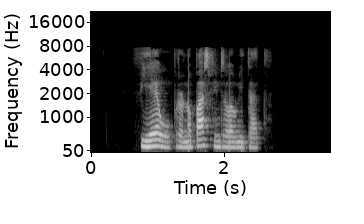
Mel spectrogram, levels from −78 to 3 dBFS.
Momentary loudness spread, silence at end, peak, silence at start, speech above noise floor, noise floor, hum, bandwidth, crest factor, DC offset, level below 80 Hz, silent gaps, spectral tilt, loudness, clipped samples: 12 LU; 0.95 s; -2 dBFS; 0.75 s; 64 dB; -82 dBFS; none; 8 kHz; 18 dB; under 0.1%; -52 dBFS; none; -5.5 dB/octave; -19 LUFS; under 0.1%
